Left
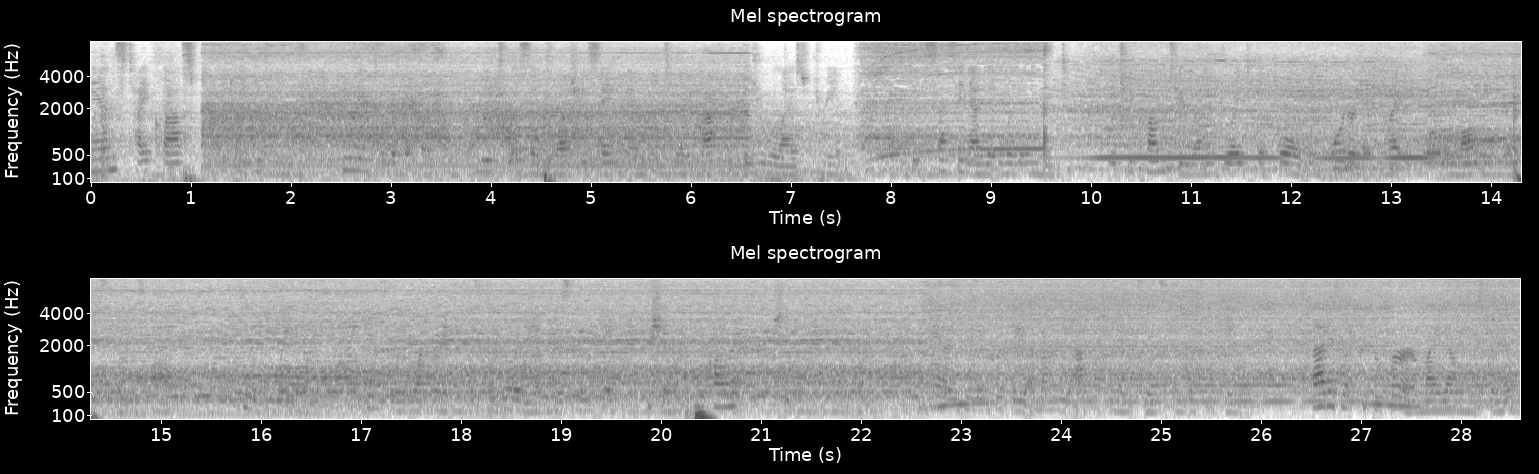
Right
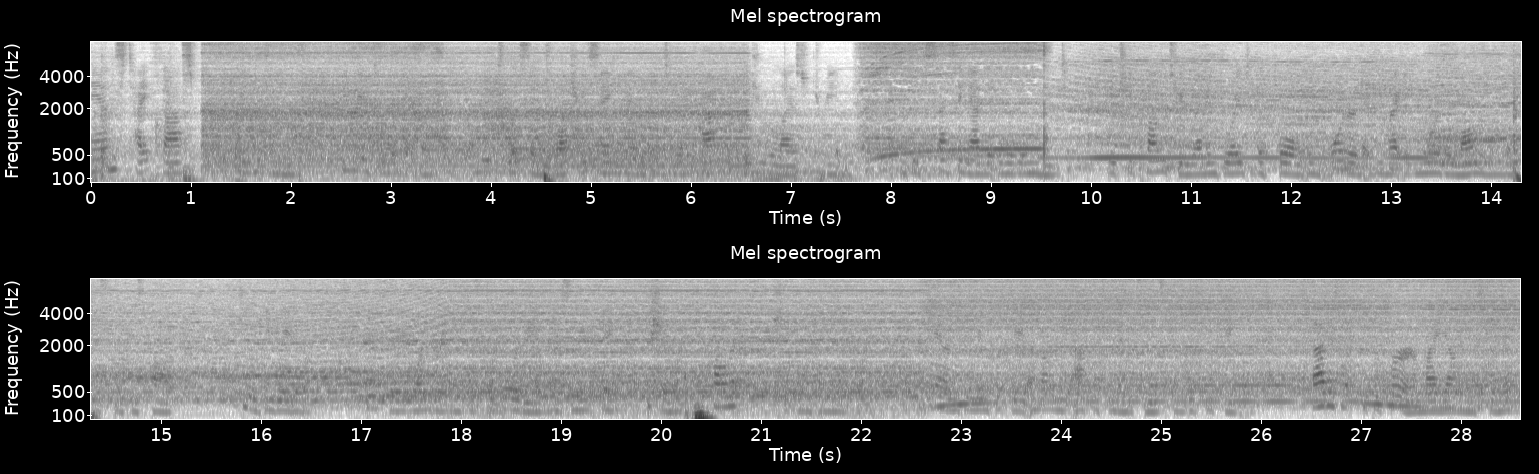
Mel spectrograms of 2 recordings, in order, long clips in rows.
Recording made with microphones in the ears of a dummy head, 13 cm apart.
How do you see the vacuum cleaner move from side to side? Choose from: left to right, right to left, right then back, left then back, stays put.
left then back.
